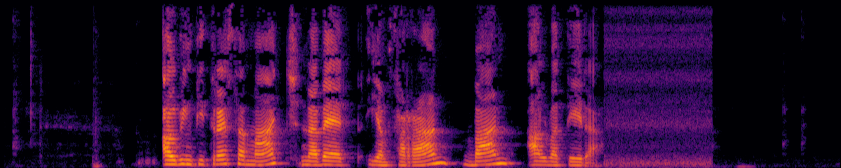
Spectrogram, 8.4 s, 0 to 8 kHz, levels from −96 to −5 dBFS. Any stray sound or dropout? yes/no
no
